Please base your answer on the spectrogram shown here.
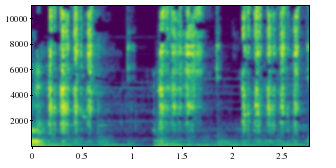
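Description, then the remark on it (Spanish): A voice imitates a rotary phone dial being turned to dial a number, making two fairly loud bursts of raspy, ratcheting whirr separated by a brief pause, with no other sounds around it. “Es un teléfono que, que tienes que darle vuelta al disco para que para marcar el, número.”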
